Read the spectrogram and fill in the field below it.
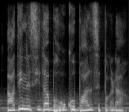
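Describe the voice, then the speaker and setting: High-voiced man narrating a horror story. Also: moderate pace, mellow, soft background music. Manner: dramatic, suspenseful.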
